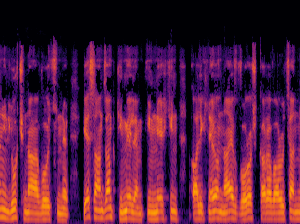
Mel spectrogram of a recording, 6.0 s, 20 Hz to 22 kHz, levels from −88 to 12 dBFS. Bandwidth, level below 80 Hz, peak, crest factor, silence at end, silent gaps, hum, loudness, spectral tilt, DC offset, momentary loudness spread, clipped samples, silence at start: 10.5 kHz; -56 dBFS; -2 dBFS; 12 dB; 0 s; none; none; -14 LUFS; -4.5 dB/octave; under 0.1%; 5 LU; under 0.1%; 0 s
